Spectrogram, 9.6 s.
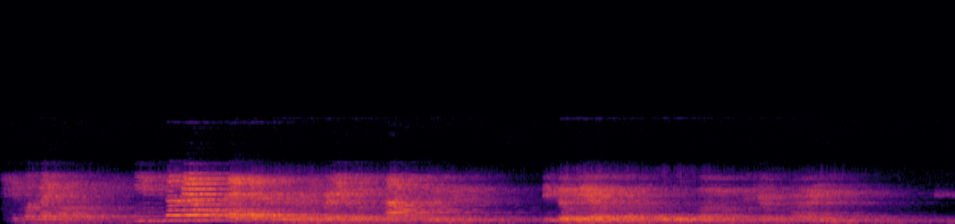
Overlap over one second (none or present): present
